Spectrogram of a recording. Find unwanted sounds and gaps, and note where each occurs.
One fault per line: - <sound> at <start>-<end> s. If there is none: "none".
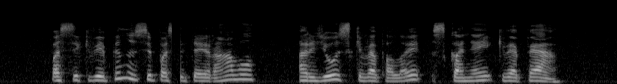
- dropout at 1.7-1.8 s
